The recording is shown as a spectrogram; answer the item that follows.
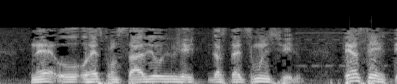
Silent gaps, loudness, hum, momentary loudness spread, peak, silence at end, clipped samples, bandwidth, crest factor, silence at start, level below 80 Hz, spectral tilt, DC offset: none; -13 LUFS; none; 7 LU; 0 dBFS; 0 s; under 0.1%; 5.8 kHz; 14 dB; 0 s; -26 dBFS; -9.5 dB/octave; 0.3%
